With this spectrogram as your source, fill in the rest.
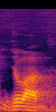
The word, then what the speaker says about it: Jawad: ঘূর্ণিঝড়ের নামকরণ দেওয়া হয়েছে জাওয়াদ, JAWAD। প্রোনাউন্সিয়েশন বা উচ্চারণ আমরা করছি জোয়াদ, JOWAD।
